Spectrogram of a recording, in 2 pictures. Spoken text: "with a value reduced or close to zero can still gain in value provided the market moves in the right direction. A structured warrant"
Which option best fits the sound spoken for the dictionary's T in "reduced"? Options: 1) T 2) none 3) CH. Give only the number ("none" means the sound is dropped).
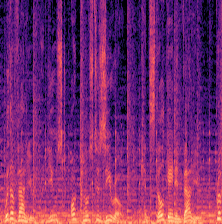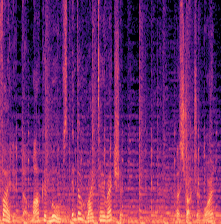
1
